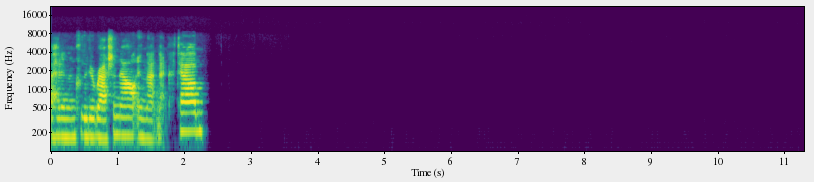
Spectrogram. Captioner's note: pause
